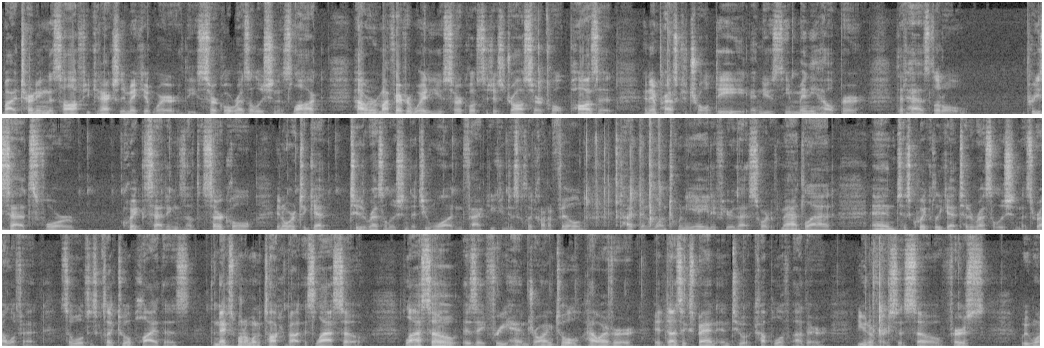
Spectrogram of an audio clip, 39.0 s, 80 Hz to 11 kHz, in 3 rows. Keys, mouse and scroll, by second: 3.9-5.4 drag, 8.2 d, 9.3 click, 12.8 click, 13.3 click, 14.0 click, 14.4 click, 15.0 click, 15.5 click, 16.6 click, 17.5 click, 18.0 click, 19.4 click, 20.3 KP_1, 20.5 KP_2, 20.8 KP_8, 21.1 KP_Enter, 26.1 click, 28.7 click, 29.4 click, 32.2 middle click, 32.7 middle click, 33.4 middle click, 34.4 shift+middle click, 35.3 click, 37.9 click.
